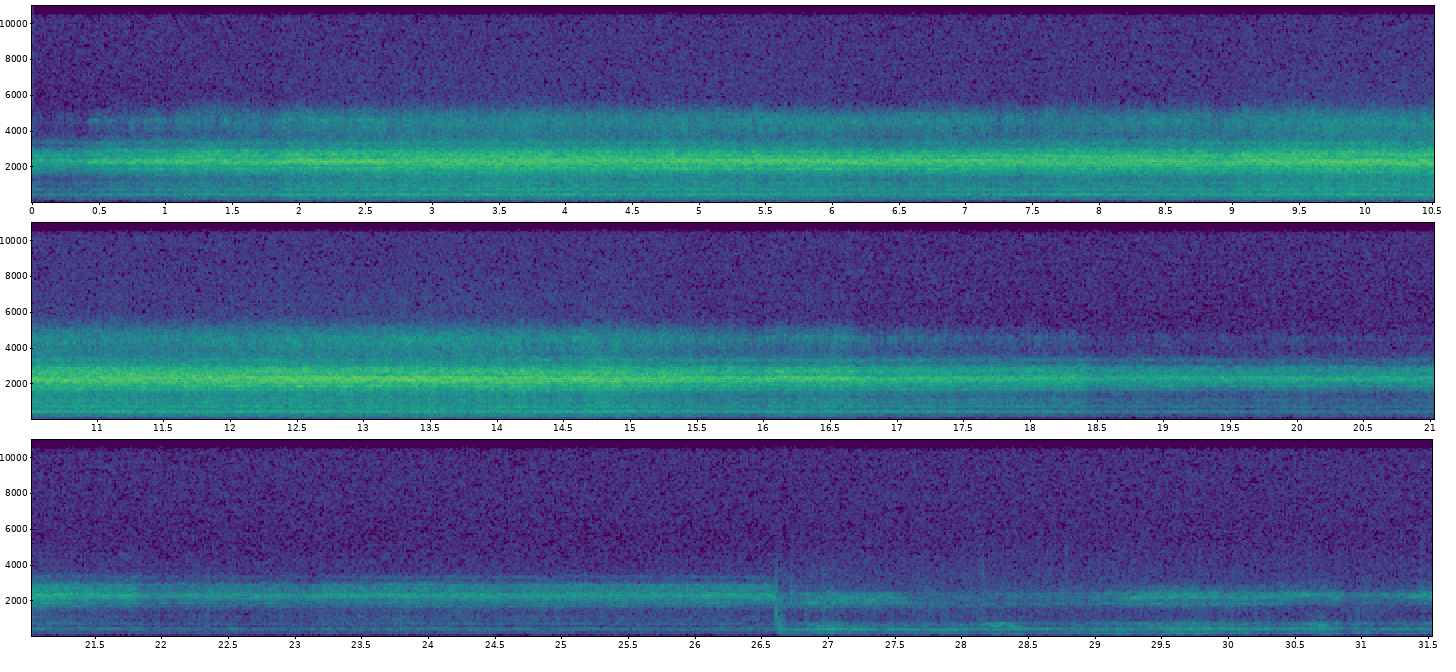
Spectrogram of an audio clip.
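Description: A loud steady rushing noise with a hum running through it, heard as the submarine K XVIII dives. It swells over the first half, fades, and gives way abruptly to a quieter, different sound near the end.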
